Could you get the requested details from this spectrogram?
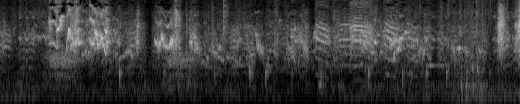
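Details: Budgies in an aviary set up like a forest, chirping together: dense, warbling high chatter with overlapping twitters and short squeaks, rising and falling in bursts through the clip.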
